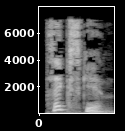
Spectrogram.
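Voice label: "thickskin", British English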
